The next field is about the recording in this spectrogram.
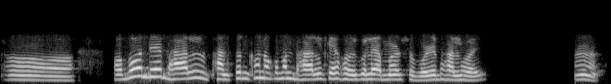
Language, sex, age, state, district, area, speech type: Assamese, female, 45-60, Assam, Sivasagar, rural, conversation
